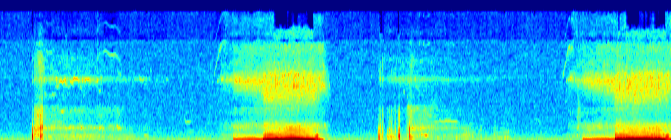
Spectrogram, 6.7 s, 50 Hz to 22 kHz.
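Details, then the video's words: Rescued senior cat Tarō, about 10–14 years old with almost no teeth after long outdoor life, snoring heavily while asleep indoors: two harsh rattling inhalations, each building into a loud buzzy harmonic snore about a second long, with soft breathy clicks between. "ねこのいびき 猫 いびき"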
